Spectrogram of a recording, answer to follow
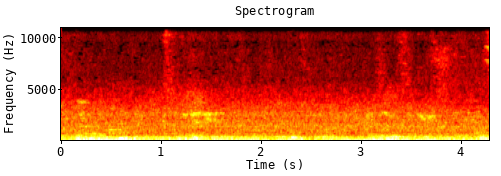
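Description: Gurgaon Rapid Metro train running on elevated track, heard from inside the car: a steady low rumble of the train in motion, with a faint steady hum above it.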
